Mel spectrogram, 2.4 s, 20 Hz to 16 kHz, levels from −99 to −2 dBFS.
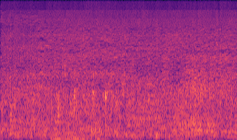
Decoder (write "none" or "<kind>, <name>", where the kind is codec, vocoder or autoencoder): codec, SNAC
